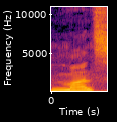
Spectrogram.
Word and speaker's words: Mance: I have 2 great-grandparents that were from Croatia, and my last name, Mance, is actually Croatian, and it's pronounced Mance.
